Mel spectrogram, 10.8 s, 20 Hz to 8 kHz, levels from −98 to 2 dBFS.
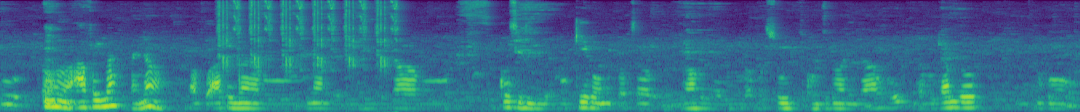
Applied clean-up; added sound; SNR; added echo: classical method log-MMSE.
